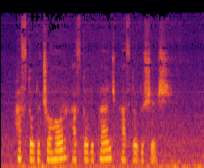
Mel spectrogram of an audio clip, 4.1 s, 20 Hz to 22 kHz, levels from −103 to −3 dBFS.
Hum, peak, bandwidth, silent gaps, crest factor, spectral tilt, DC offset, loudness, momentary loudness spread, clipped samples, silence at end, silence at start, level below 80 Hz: none; -6 dBFS; 16.5 kHz; none; 18 dB; -5 dB/octave; under 0.1%; -23 LUFS; 11 LU; under 0.1%; 0 s; 0.05 s; -38 dBFS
